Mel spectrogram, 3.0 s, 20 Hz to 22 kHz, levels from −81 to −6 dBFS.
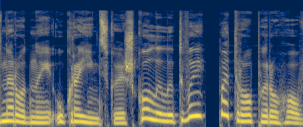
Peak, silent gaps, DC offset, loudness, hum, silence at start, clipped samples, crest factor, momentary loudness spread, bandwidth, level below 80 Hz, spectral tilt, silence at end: -2 dBFS; none; under 0.1%; -14 LUFS; none; 0 s; under 0.1%; 10 dB; 3 LU; 16 kHz; -48 dBFS; -5.5 dB/octave; 0 s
